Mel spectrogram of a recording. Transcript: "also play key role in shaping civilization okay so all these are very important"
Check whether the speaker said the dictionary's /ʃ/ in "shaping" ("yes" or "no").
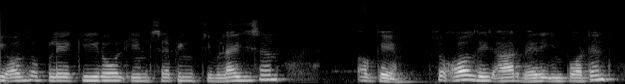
no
